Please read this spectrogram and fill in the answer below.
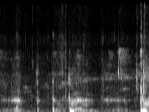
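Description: Near silence with a few faint, short murmured voice sounds that fall in pitch.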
